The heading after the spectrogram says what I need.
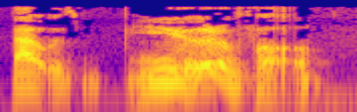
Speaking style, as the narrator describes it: the chuckling voice says

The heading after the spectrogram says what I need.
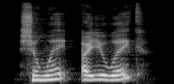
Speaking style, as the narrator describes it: Zhao Yunlan asked

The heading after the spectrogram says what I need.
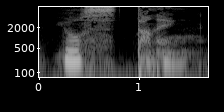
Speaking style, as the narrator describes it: Blake told him quietly

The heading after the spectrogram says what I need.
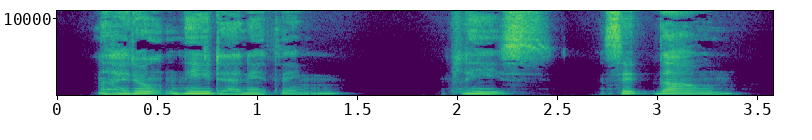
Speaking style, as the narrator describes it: Luo Qingang says calmly

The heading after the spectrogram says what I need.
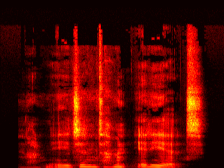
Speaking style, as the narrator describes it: moaned

